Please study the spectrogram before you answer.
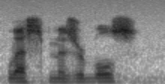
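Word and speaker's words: Les Misérables: Just for the record, it's pronounced Les Miserables.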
